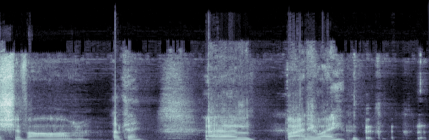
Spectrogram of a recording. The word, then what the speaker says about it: Guevara: and his surname is like guitar. Right. Shavar.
